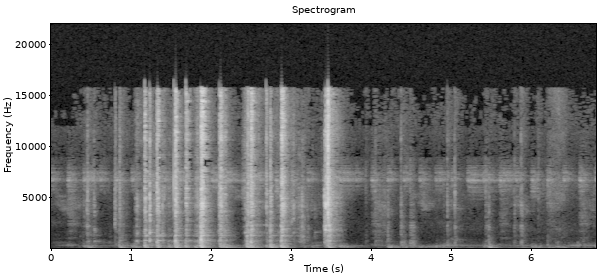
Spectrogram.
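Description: Car stereo head unit being pushed into its dashboard slot: a quick run of plastic and metal clicks and knocks for a couple of seconds, then a few scattered taps as it is pressed home.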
